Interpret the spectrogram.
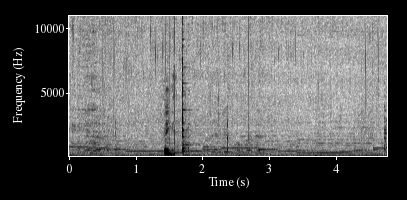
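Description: Boiled eggs frying in spiced oil in a wok, a steady sizzle, with a metal spoon stirring and knocking twice against the pan about a second and a half in.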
